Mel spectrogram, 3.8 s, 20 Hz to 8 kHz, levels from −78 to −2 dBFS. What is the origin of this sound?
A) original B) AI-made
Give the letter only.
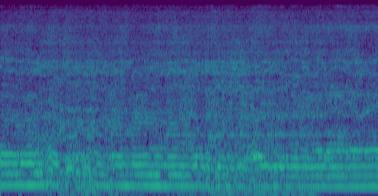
B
